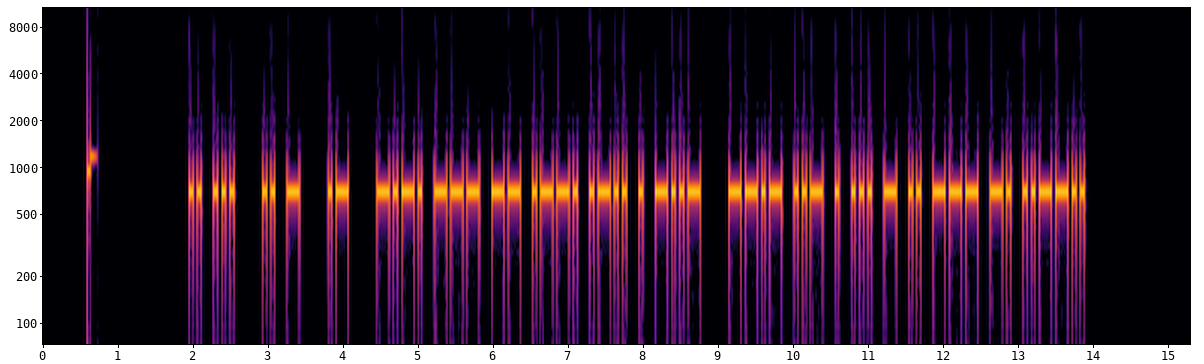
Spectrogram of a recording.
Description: Morse code, heard as a keyed tone, about 22 wpm, 700 Hz. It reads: IS IT A COMPLEX QUESTION?
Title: Sentences from Top 1000 Words - Review Part 6 - 22wpm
